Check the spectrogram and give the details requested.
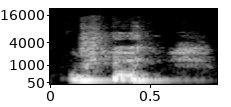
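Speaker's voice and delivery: sudden loud, high laugh; short laugh. Real, not acted. Streamer to viewers amid tech trouble, loud short laugh. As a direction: burst out in a brief laugh.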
